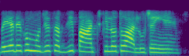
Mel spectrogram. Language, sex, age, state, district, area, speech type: Hindi, female, 60+, Rajasthan, Jaipur, urban, conversation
